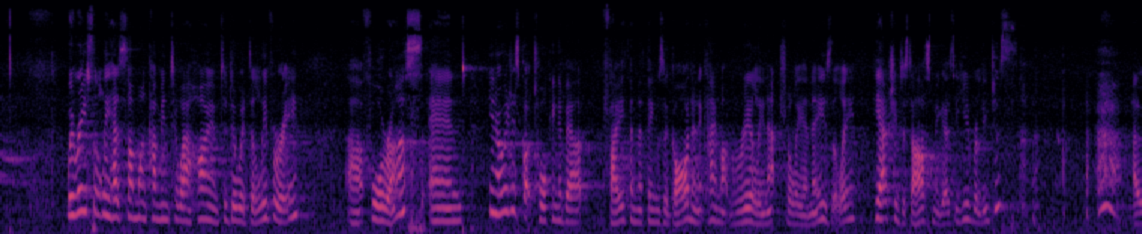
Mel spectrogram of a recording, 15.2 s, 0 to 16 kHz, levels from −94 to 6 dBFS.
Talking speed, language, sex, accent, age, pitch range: 190 wpm, English, female, Australian, 50-69, 195-300 Hz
